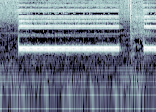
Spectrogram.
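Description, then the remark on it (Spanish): A loud, harsh ES-Alert emergency alert tone from a mobile phone in Spain, sent by Protección Civil: a steady buzzing mid-pitched blare held for about two seconds, a brief pause, then the same tone starting again over a faint low rumble. “Y desde mañana miércoles, cualquiera de nosotros, independientemente del lugar de España donde estemos, podemos recibir un sonido como este en nuestro teléfono móvil.”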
